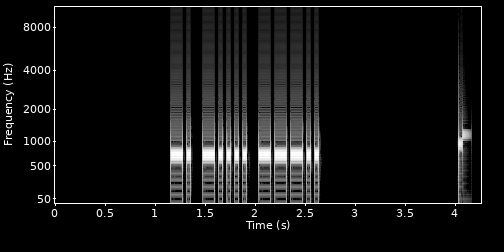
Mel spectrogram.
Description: Morse code, heard as a keyed tone, about 30 wpm, 700 Hz. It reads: N68
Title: Common Cut Numbers - 3-Digit 30wpm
